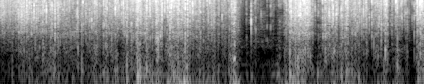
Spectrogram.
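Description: A thin sheet of clear plastic kitchen cling film is held and crumpled between both hands with long painted nails right in front of the microphone. It makes a steady, dense crinkling and crunching with bright crackle over low, close-up rumbling thumps. The sound briefly eases around the middle before picking back up.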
